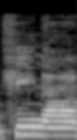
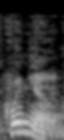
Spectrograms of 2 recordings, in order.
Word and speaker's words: Quinyon: Because they're saying Keenan and Kunyon. I know. Isn't it funny? Come on, it's Quinyon.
